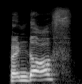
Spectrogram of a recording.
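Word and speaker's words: Pufendorf: Fendorf, this P you can understand is going to be silent in the pronunciation.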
